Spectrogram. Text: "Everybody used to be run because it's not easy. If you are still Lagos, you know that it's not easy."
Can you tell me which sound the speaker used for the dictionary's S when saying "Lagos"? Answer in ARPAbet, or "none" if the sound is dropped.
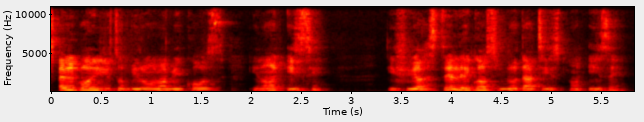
S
